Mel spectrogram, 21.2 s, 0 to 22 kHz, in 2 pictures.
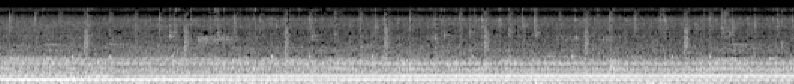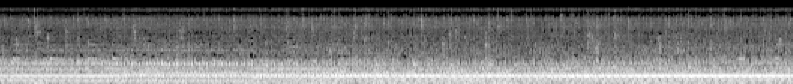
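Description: Gemilai CRM3005G espresso machine pump running on its automatic button, a steady loud humming drone with a constant pitch that holds evenly for about twenty seconds with no talking.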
